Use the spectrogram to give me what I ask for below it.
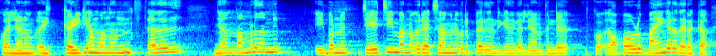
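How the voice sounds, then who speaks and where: A man with a Malayali accent telling personal stories in a casual chat among friends. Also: sits high. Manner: fast, animated storytelling. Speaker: comedy podcast panelist.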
